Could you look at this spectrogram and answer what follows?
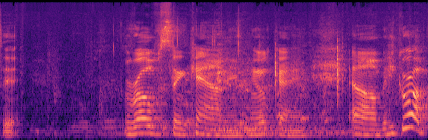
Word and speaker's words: Robeson County: Daddy, how do you pronounce it? Robeson County, okay.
